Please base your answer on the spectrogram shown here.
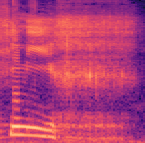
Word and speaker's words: fini: Cuando los conjugas en passé composé, quiero decir que no pronuncias la R. No pronuncio la R porque la R se pierde. Si te das cuenta, cuando la pasamos a passé composé, no es finir, sino fini.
